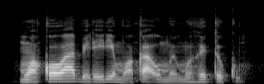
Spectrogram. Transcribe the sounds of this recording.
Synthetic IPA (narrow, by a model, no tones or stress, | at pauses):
mwakɔwabɛɾeiɾiemwakaumwɛmweɦetoku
